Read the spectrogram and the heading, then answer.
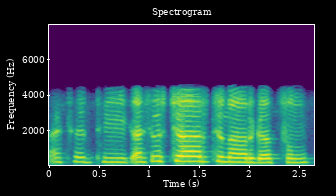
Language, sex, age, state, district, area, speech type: Kashmiri, female, 18-30, Jammu and Kashmir, Budgam, rural, conversation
